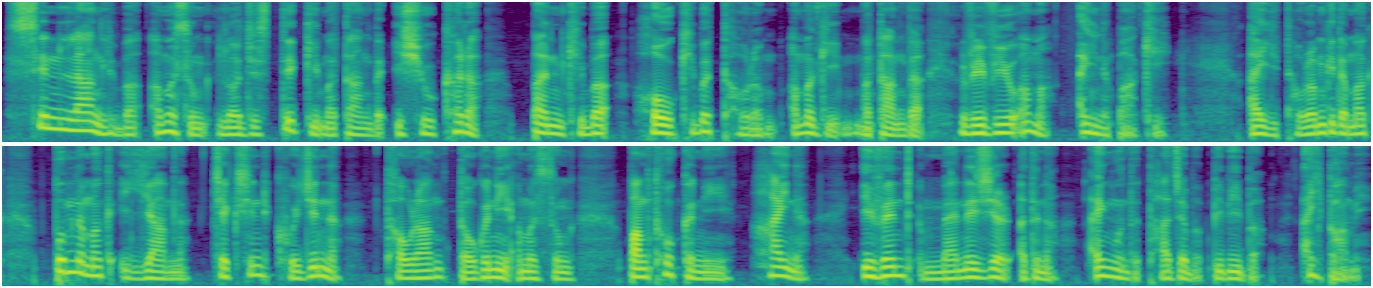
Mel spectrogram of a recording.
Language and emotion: Manipuri, fearful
